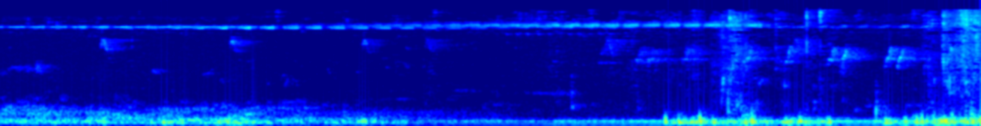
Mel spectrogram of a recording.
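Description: Small birds chirping in short high notes every half second or so over a low rumble. Near the end come sudden splashes and knocks as a hooked tilapia is played to the surface.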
